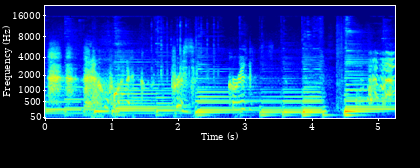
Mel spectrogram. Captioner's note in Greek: τηλεφωνο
